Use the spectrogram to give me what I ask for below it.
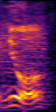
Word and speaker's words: Newell: and have it show up everywhere so gabe newell i think that's how you say his name newell n-e-w-e-l-l who is the boss over at val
